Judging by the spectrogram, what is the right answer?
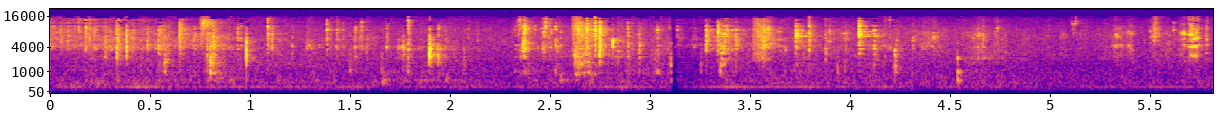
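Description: Faint rustling and crumbling of loose potting soil as hands pull apart a plant's root ball, with grains of soil falling onto a tray in light, scattered ticks.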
